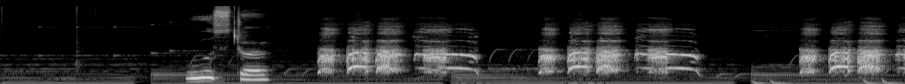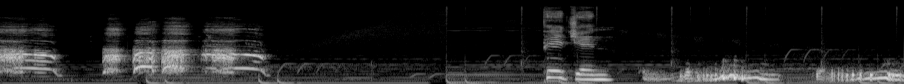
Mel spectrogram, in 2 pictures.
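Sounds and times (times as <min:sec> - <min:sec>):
soft background music: 0:00.0 - 0:18.0
rooster crowing: 0:03.2 - 0:04.8, 0:05.4 - 0:07.1, 0:08.0 - 0:11.8.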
